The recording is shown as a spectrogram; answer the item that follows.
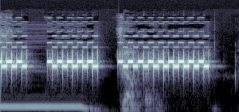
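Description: Phone ringing for an incoming call: an electronic ring of two high tones alternating rapidly, about a dozen times a second, in three bursts with short gaps between them. A low steady tone sounds under the first half and fades out about a second in.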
